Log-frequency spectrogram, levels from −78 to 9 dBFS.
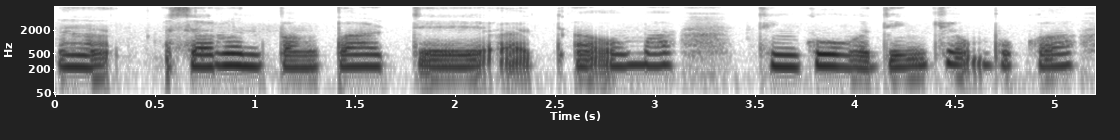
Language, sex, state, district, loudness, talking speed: Mizo, female, Mizoram, Aizawl, -15 LUFS, 150 wpm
